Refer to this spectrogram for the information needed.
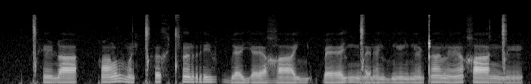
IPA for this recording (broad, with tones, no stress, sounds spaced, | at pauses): ǀʰ ẽ˨ ɳ a˨ | q ɛ̃˨˥ lˠ v ə̃˨ ǀʰ ə˨˥ x cʰ ə̃˦ r i˦ v ɡ͡b ɛ˨ j ɛː˨ ʁ aː˨ ʎ ə̰˨˥ k͡p ɛː˨˥ lʲ ŋ͡ǀ ɛ˨ ɾ ɛ̃˨ lʲ ʎ ẽ˨ ʎ ə̃ː˨ ʈ ã˦ l ɛ̃ː˨˥ χ aː˦ ŋ͡ǀ ẽ˨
